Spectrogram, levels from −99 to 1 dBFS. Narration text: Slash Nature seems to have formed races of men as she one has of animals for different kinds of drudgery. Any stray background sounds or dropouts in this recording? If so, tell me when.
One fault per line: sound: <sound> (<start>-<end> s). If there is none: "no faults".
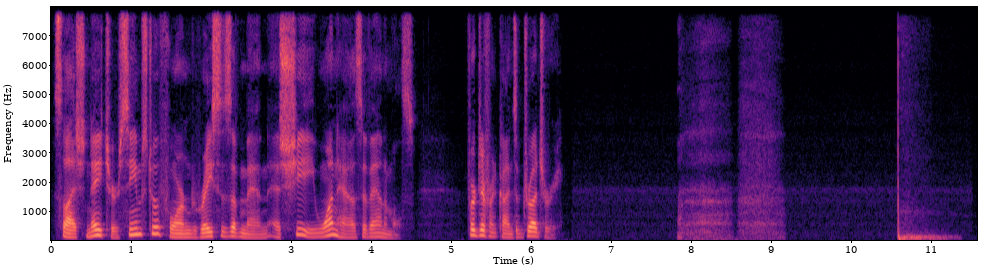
sound: breath (7.8-9.2 s)
sound: thud (10.6-11.4 s)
